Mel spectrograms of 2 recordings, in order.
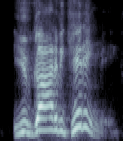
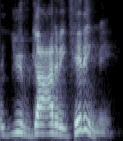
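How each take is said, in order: First: Louder, higher exasperated repeat; replayed outrage at the airline losing the bag. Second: Said in the usual way. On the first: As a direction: raise it in frustration. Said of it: "oh, it's frustrating". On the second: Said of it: "I was like".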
